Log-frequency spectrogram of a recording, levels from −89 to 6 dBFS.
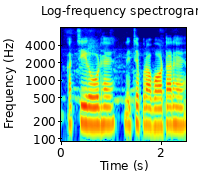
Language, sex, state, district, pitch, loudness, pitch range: Hindi, female, Haryana, Charkhi Dadri, 175 Hz, -15 LUFS, 170-180 Hz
